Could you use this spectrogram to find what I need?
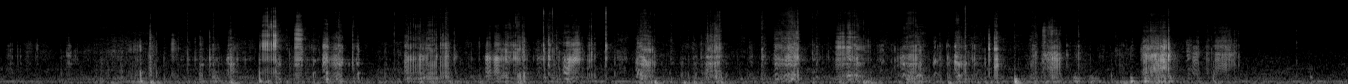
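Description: Stiff leather crinkles and rustles.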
